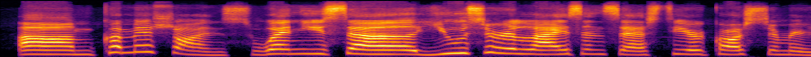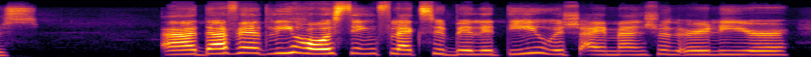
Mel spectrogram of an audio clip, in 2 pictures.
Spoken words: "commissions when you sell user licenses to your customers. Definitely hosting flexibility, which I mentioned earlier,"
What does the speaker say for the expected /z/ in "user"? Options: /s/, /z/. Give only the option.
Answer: /s/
